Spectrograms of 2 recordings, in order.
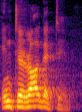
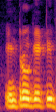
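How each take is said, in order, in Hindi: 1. शुरुआत पूरी तरह 'inter-rogative' की तरह बोली जाती है। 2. शुरुआत 'intro-gative' में सिकुड़ जाती है। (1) "इसका प्रोनाउंसिएशन है इंटरोगेटिव" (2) "इसका उच्चारण इंट्रोगेटिव नहीं होता"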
